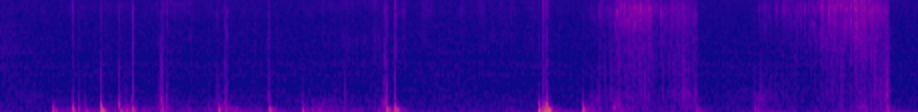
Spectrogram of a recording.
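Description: Purple polystyrene-bead floam wrapped around a microphone is picked and scratched with nails and fingertips. The result is irregular, muffled low thumps and soft crackling pops, followed by two longer stretches of brighter, hissy scratching.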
